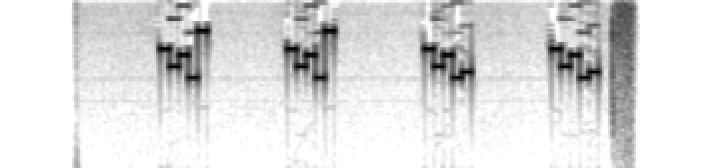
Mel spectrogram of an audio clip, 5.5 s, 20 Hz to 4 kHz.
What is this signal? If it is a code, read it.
Five-tone selective call (ZVEI), heard as quick runs of five tones, tones of about 70 ms. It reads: 85733 85733 85734 85734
